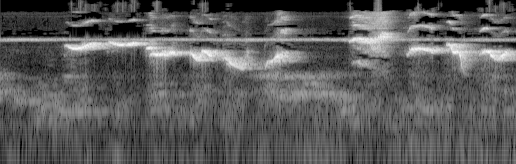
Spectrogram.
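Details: Oriental magpie-robin lure song for calling wild birds and training young birds: clear gliding whistles rising and falling in quick, uneven phrases, with a brief break midway, over a faint constant high tone.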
